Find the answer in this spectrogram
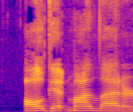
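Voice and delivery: ordinary delivery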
